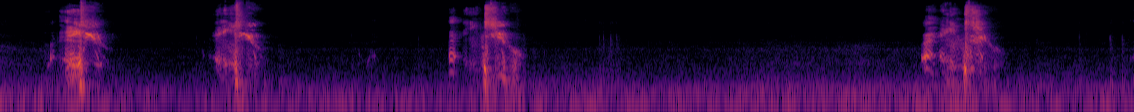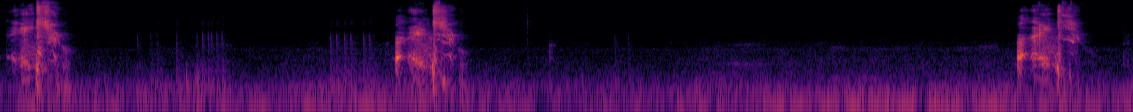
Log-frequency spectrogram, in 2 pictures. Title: Ah.. My nose (Wanna sneeze so bad)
